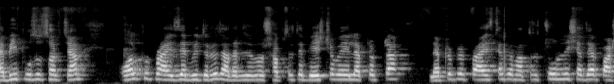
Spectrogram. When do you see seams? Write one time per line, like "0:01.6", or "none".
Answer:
none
